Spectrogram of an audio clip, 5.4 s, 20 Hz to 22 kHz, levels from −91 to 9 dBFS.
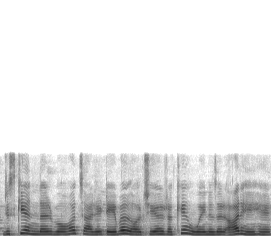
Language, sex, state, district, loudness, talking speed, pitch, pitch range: Hindi, female, Jharkhand, Palamu, -16 LUFS, 145 wpm, 240 Hz, 230-255 Hz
